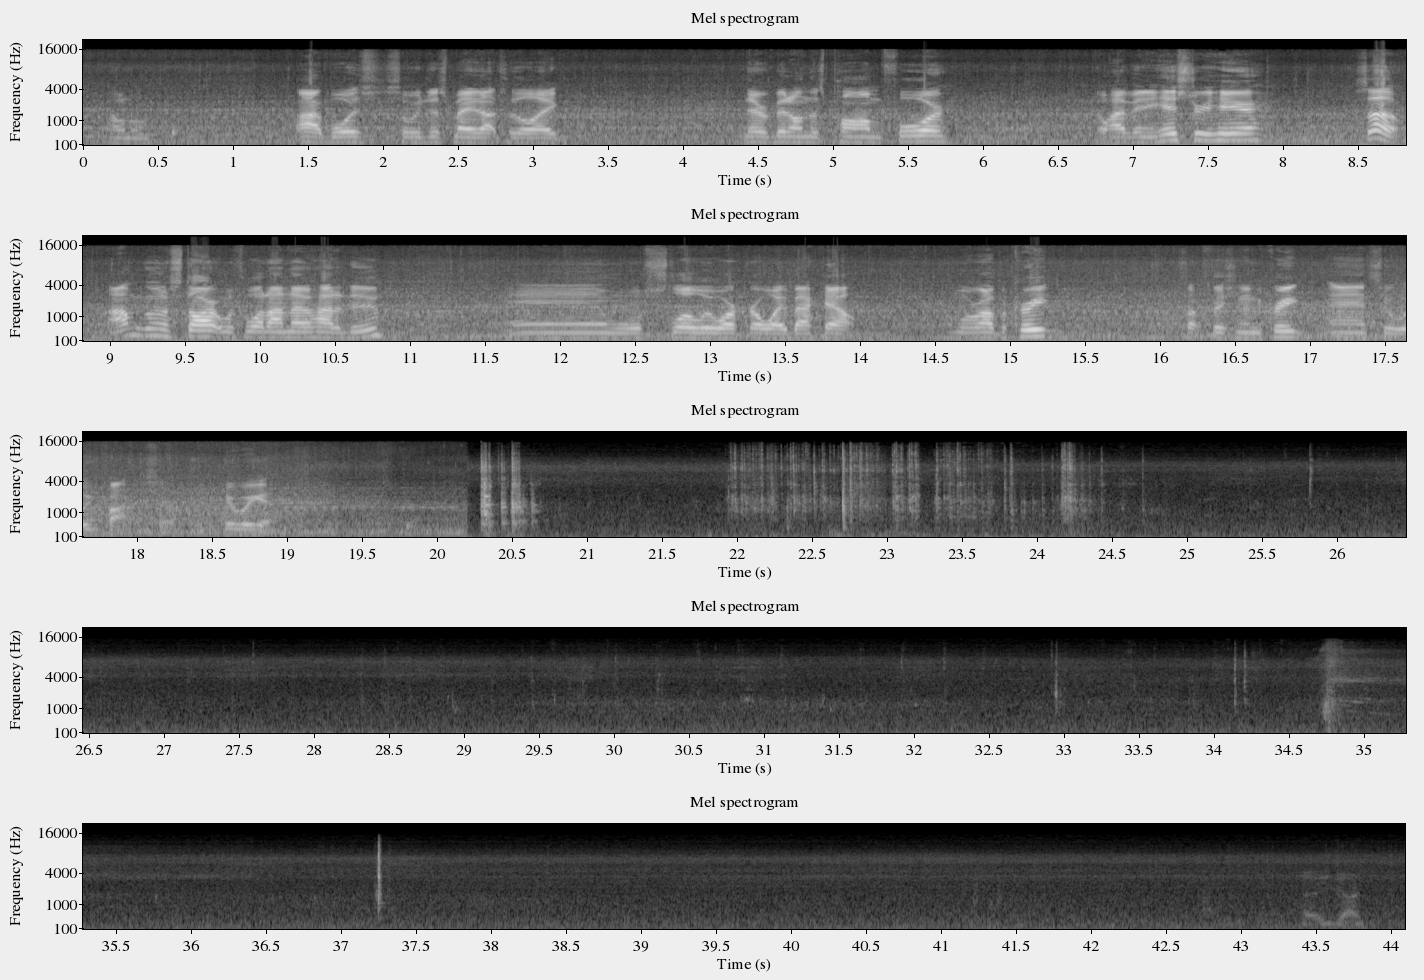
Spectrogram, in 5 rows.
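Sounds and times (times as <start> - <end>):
quiet steady hiss: 0.0 - 44.0
sharp clicks: 22.0 - 24.7.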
